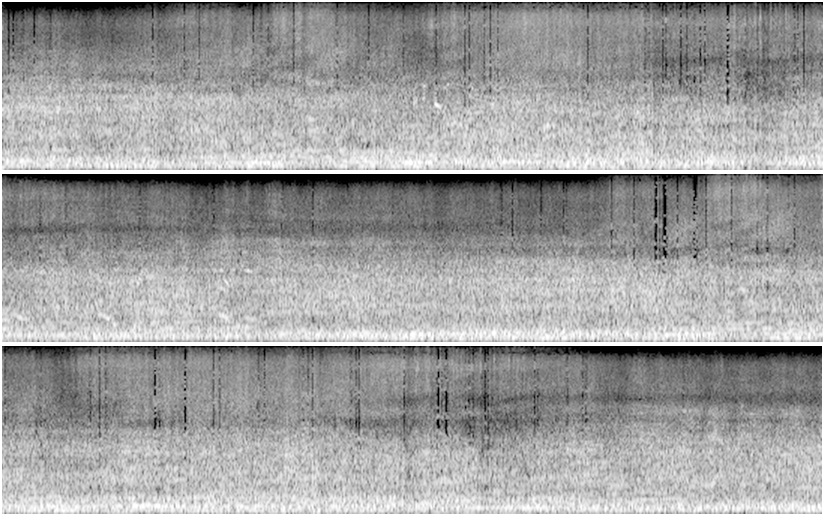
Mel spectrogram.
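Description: A pack of bomber-class stock cars racing around an oval track, their engines running at speed in a steady, loud drone. People's voices are heard over it.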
